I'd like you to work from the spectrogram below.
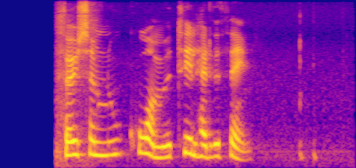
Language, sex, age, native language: Icelandic, female, 30-39, Icelandic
